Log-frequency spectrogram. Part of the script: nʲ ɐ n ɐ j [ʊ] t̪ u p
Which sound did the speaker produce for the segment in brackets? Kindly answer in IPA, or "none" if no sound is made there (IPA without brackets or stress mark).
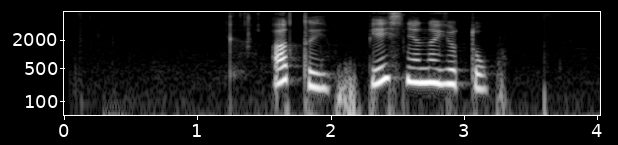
u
